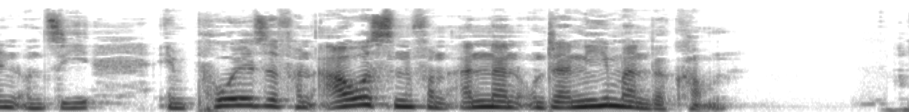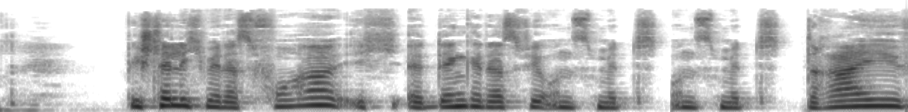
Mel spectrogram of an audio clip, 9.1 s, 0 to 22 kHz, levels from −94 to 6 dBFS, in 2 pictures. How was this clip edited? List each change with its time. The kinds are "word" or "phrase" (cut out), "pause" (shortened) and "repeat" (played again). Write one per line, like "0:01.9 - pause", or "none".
0:07.9 - repeat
